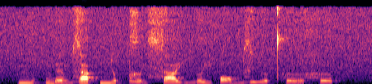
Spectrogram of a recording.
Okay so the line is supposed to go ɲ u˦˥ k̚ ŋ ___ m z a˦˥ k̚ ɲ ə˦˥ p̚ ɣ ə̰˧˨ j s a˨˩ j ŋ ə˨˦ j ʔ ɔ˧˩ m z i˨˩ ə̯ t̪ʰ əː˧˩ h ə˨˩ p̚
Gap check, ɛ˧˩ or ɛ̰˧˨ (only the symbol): ɛ˧˩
